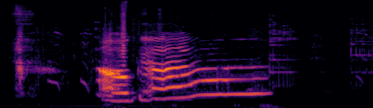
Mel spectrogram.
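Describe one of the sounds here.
A young man cries out loudly and with a drawn-out wail into a close microphone.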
